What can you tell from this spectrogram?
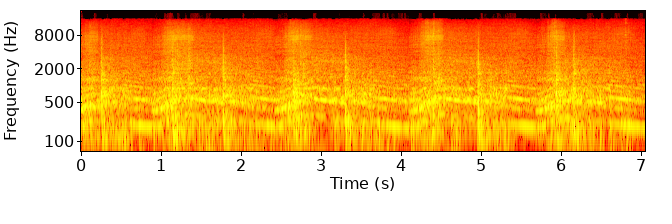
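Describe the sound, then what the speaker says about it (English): Car fitted with a race intake in Forza Horizon 5, revving in repeated cycles, each rising whine and intake roar peaking about every 1.3 seconds, loud and close with no talking. "Because the race intake gets a little too loud and I can't even hear the exhaust."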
